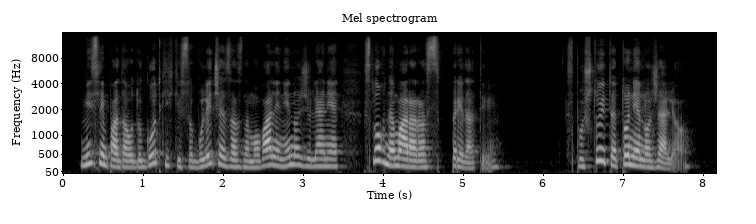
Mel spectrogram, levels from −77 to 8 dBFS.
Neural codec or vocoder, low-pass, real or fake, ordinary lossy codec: autoencoder, 48 kHz, 128 numbers a frame, DAC-VAE, trained on Japanese speech; 14.4 kHz; fake; AAC, 64 kbps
